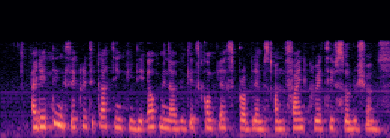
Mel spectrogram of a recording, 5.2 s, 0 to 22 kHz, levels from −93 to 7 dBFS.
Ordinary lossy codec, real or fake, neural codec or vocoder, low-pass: MP3, 96 kbps; real; none; 7.2 kHz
